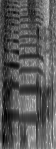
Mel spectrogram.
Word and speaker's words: Arkansas: officially declared its name Arkansas, preserving both the French spelling and pronunciation.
